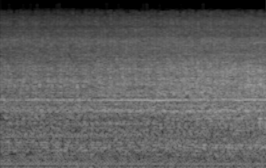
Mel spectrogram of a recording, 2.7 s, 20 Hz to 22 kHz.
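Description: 2010 Toyota RAV4 engine idling with a newly installed alternator, a steady, loud, even drone heard up close with no other sounds.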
